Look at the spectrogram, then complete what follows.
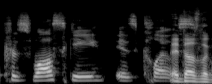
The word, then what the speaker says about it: Przewalski: think kind of haunting i have the pronunciation it's perseverant persevolsky kurzawalski i will remember that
